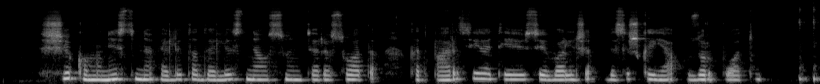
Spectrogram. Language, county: Lithuanian, Vilnius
